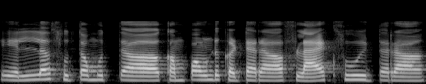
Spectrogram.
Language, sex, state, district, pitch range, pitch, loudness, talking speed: Kannada, female, Karnataka, Raichur, 185-215 Hz, 195 Hz, -17 LUFS, 185 wpm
